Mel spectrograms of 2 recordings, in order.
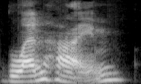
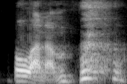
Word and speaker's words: Blenheim: really funny I was I was pronouncing Blenheim um and then my tour guide who I was talking to she was like are you German he's like well funny enough my family is German um but she it's balum so I like okay good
